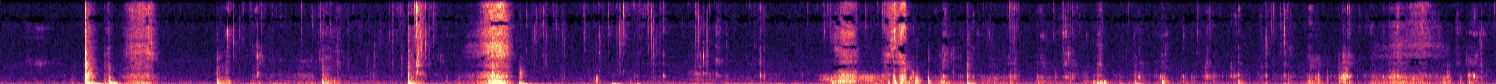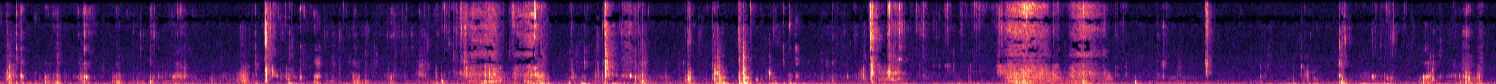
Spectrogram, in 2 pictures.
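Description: Close-miked chewing and biting of steamed chicken momos: soft, wet, irregular mouth sounds, with a few louder sharp sounds in the first five seconds.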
